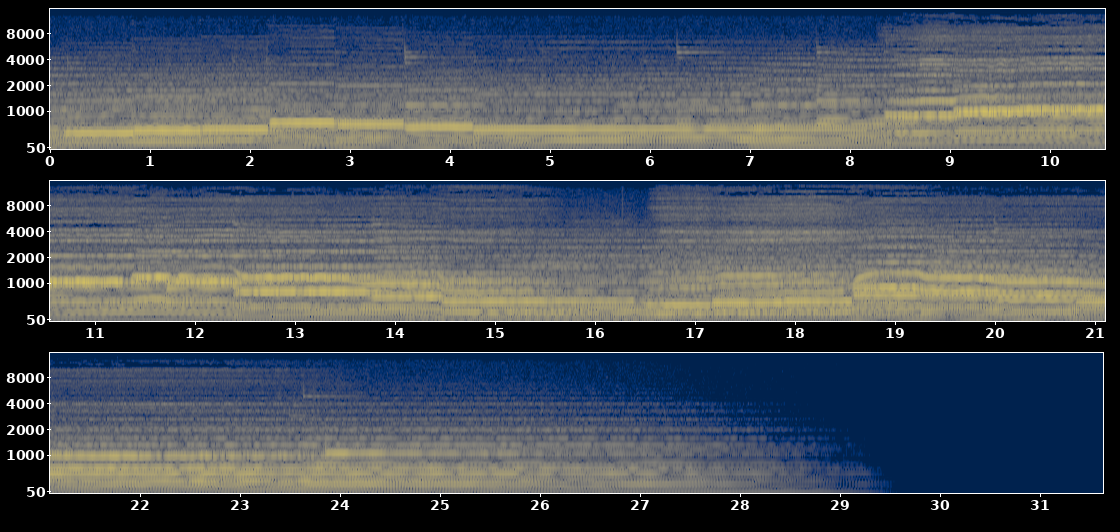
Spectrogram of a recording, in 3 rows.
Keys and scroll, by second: 2.0 -, 5.4 KP_Subtract.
